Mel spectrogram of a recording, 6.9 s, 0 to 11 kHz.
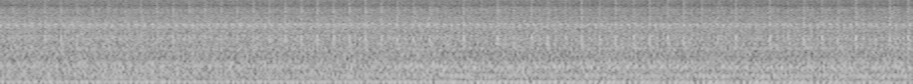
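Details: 2016 Acura RDX petrol V6 after spark plug change and timing belt job: steady, fast ticking that speeds up with rpm.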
